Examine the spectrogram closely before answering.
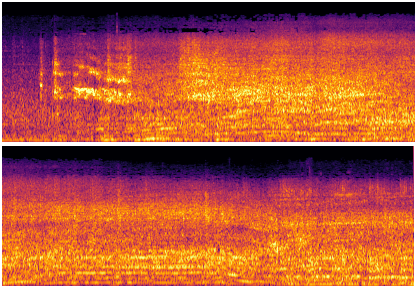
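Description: A BMW sedan and a second car launching side by side down a drag strip, their engines revving hard and climbing in pitch through several upshifts. There is a brief high squeal about a second in.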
